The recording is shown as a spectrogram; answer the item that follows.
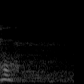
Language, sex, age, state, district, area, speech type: Nepali, female, 18-30, West Bengal, Darjeeling, rural, read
